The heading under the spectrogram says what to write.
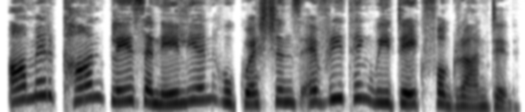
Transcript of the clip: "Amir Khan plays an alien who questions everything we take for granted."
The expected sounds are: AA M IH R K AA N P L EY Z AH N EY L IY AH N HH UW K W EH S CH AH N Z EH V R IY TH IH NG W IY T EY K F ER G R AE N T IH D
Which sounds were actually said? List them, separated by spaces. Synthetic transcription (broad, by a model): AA M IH R K AA N P L EY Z AH N EY L IY AH N HH UW K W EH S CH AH N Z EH V R IY T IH NG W IY T EY K F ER G R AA N T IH D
